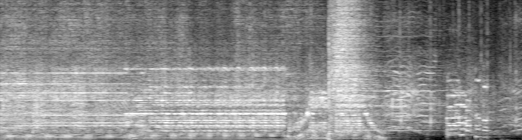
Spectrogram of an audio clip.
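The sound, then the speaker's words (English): An audience shouts and cheers loudly and continuously, a dense wall of voices blended with sustained instrumental music, easing slightly near the end. “Let me hear everybody who will adjust to get it. You don't have to scream.”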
